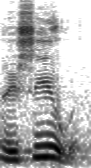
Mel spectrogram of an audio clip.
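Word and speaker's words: receive: पढ़ेंगे बिलीव ठीक है तो आप ध्यान रखिएगा कि जब किसी वर्ड में आई ई एक साथ रहे या ई आई एक साथ रहे तो उसका उच्चारण ई होगा ठीक है चलिए नेक्स्ट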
